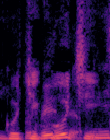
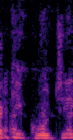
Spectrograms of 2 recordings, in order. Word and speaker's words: Kikuchi: Kuchikuchi. – Sí. – Se llama Kikuchi, es un pitcher veterano de los Azulejos.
